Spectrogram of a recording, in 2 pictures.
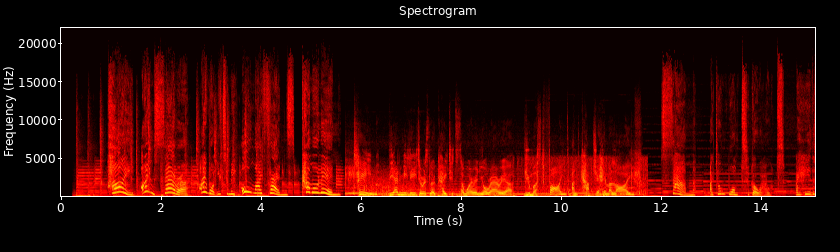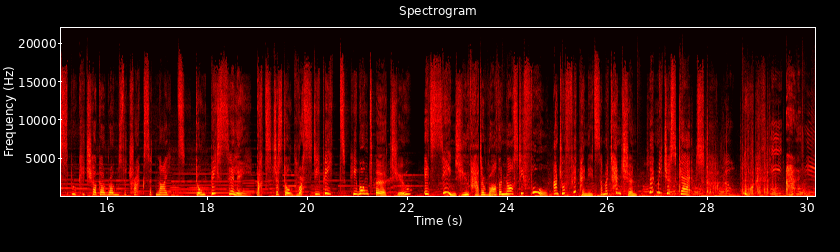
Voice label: female english welsh multiple accents animation compilation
